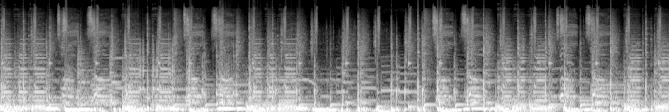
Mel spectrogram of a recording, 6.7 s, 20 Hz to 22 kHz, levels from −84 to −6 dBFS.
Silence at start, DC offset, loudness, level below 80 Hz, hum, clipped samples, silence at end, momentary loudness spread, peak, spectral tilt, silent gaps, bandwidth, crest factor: 0 s; under 0.1%; -8 LUFS; -14 dBFS; none; 6%; 0 s; 4 LU; 0 dBFS; -7.5 dB/octave; none; 15 kHz; 6 dB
